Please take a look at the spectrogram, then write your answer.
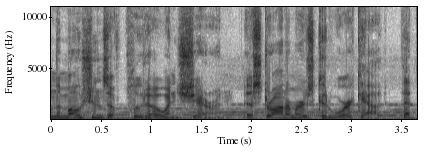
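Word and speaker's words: Charon: Christy suggested the name Karen after the Ferman of Pluto's underworld in Greek mythology but preferred to pronounce it Sharon more like his wife's name Charlene from the Motions of Pluto and Sharon astronomers could work out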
